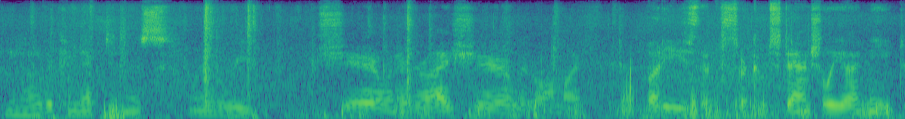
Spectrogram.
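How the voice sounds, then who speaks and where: A man speaks with an American accent at a fairly slow pace. Noticeable background noise is present. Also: fairly low pitch for a man. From Boston. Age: 70s. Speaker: whistler. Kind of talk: interview answer. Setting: lava tube cave.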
